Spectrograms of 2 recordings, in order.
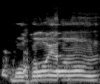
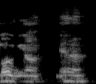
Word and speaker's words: Mogollon: If you look up Mogollon on the internet, how to pronounce it, there's 5 different ways. I know. Mogollon, it's like no, just quit. I'll go on with Mogollon. Yeah, and then the only difference I've really heard is Mogollon.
